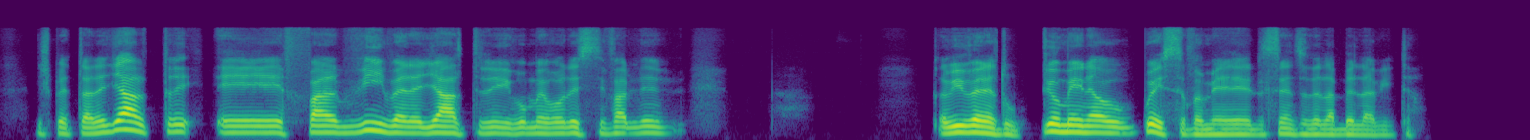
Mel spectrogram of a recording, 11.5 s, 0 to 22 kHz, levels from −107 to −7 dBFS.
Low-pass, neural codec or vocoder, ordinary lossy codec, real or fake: none; none; none; real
